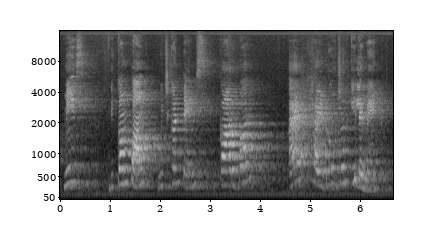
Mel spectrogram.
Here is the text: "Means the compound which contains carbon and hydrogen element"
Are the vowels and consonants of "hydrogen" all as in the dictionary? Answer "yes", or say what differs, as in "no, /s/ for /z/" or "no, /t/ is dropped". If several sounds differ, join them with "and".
yes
